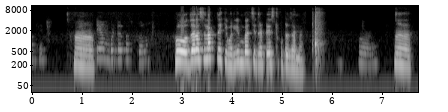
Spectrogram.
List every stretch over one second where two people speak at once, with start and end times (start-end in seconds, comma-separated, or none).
none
